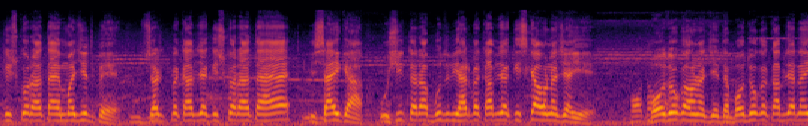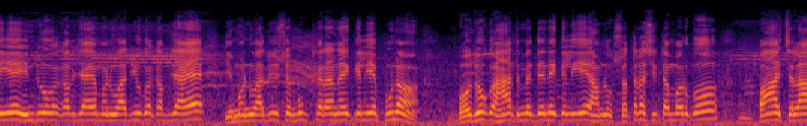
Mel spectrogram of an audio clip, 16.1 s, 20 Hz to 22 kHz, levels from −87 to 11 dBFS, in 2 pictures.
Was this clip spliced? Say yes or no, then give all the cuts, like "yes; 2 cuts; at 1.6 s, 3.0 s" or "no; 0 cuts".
no; 0 cuts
